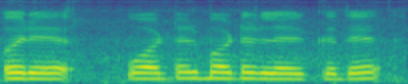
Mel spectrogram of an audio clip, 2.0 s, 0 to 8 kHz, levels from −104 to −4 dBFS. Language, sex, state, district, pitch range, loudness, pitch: Tamil, female, Tamil Nadu, Kanyakumari, 195-210 Hz, -15 LUFS, 205 Hz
